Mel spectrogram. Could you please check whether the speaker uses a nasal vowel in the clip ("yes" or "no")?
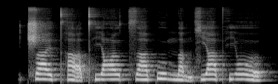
no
